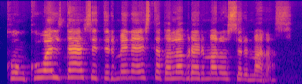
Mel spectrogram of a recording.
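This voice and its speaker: A woman's voice: high voice, fairly quick, pushed and bright. A woman teaching a language class, explaining patiently, repeating each point and asking her students questions. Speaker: Arabic teacher.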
